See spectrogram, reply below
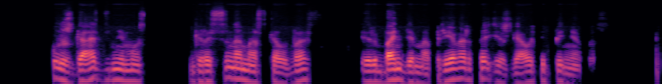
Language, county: Lithuanian, Kaunas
